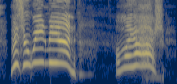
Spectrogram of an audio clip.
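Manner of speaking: very high, drawn-out panicked outcry. Retelling thinking someone was dead: imitating own panicked yell.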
